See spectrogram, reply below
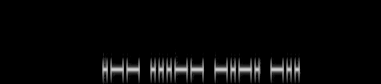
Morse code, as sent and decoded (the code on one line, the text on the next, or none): .-- ...-- -.-. -..
W3CD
